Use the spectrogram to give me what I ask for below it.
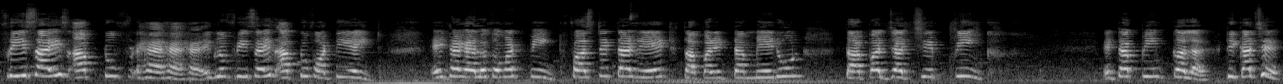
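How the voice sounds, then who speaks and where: A woman running a live clothing sale, briskly calling out prices over and over and chatting with helpers and viewers through an earbud mic. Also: very high-pitched, sharp tone, slight background noise. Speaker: boutique owner selling clothes live. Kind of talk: live sales patter.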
